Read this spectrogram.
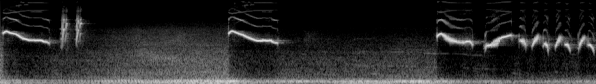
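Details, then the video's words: Young orange-headed thrush singing, used to coax other birds into song: clear descending whistled phrases separated by pauses, ending in a quick run of wavering notes, over a steady low rumble of traffic. "ANIS MERAH Muda Gacor Untuk Pemancing Burung Berani Berkicau Ngeplong juga Teler"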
